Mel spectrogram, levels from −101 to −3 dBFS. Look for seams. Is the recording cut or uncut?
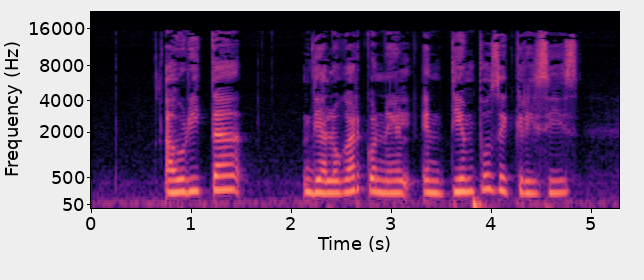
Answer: uncut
